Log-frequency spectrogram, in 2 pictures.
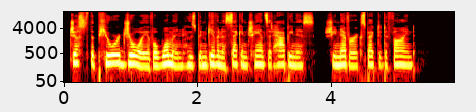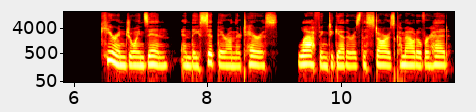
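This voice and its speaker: A woman giving smooth, unhurried scripted narration of a romance story. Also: medium pitch, no room sound, studio quality.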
